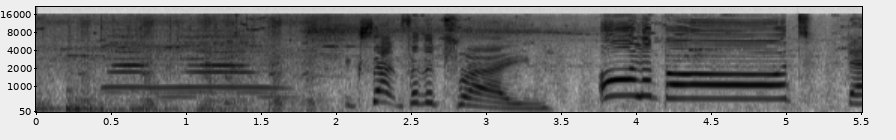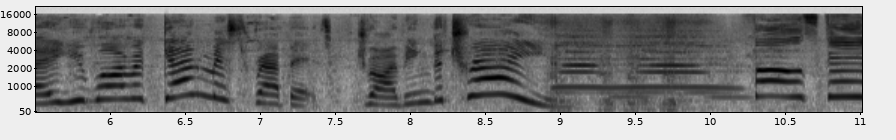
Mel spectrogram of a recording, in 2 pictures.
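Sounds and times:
toy steam train whistle: 0:00.3 - 0:02.0, 0:08.4 - 0:11.0.

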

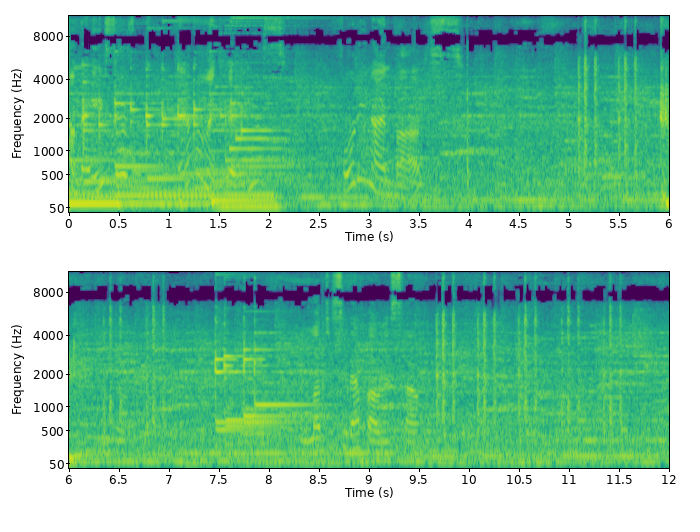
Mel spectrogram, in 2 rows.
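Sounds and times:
slot machine spin effects: 0:07.4 - 0:08.9.

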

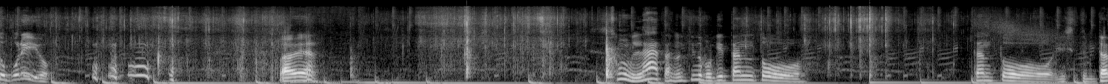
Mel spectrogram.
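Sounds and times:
bubble wrap crinkling: 0:00.0 - 0:06.4, 0:07.3 - 0:09.8.

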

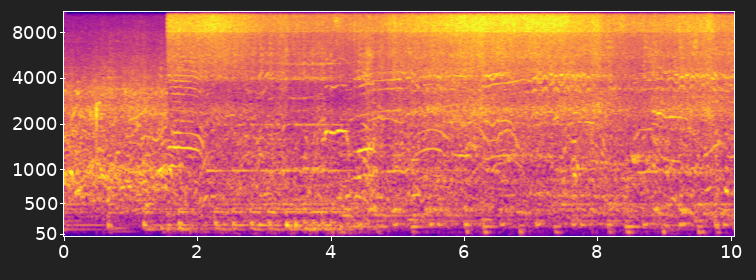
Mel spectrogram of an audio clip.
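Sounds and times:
music with bass beat: 0:01.3 - 0:10.0
water jets hissing: 0:01.6 - 0:10.0.

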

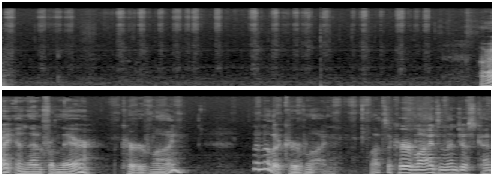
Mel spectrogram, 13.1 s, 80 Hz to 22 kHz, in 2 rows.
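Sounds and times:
pencil scratching on paper: 0:00.0 - 0:05.8, 0:10.2 - 0:13.0.

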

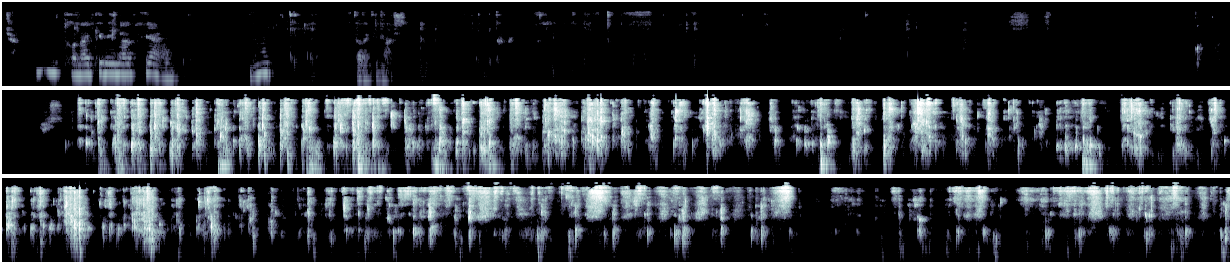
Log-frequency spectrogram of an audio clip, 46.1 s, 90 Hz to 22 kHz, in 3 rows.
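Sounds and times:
dog chewing and slurping: 0:16.1 - 0:46.0
dog tongue lapping table: 0:16.1 - 0:46.0.

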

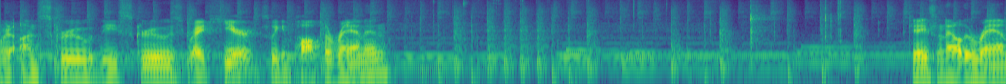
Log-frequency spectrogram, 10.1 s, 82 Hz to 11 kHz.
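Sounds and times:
background music with held chords: 0:00.0 - 0:10.0
small parts clicking and tapping: 0:04.2 - 0:08.5.

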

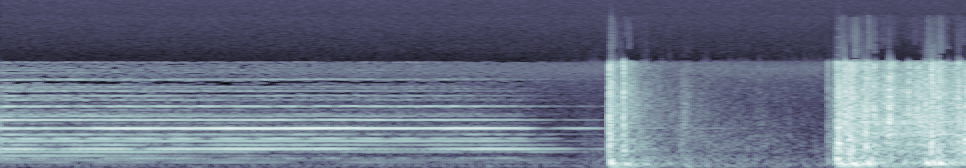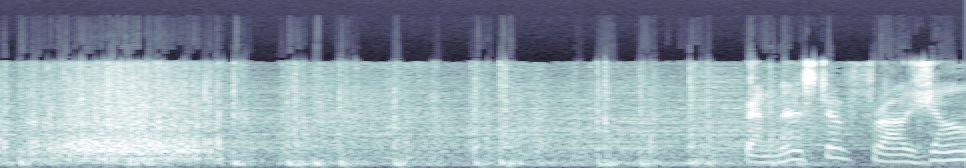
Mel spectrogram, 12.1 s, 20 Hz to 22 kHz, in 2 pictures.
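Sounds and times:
barrage of bangs and crackling: 0:05.2 - 0:12.0.

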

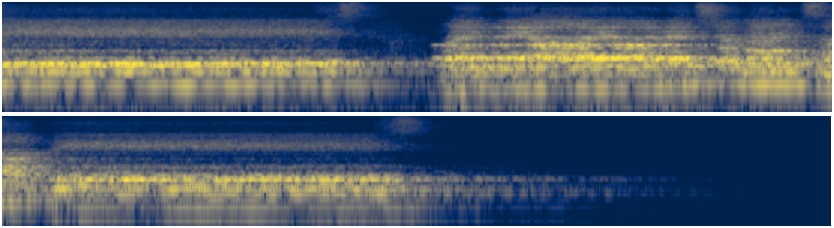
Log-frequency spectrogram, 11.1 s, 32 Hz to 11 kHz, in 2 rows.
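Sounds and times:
choir singing a hymn: 0:00.0 - 0:09.6.

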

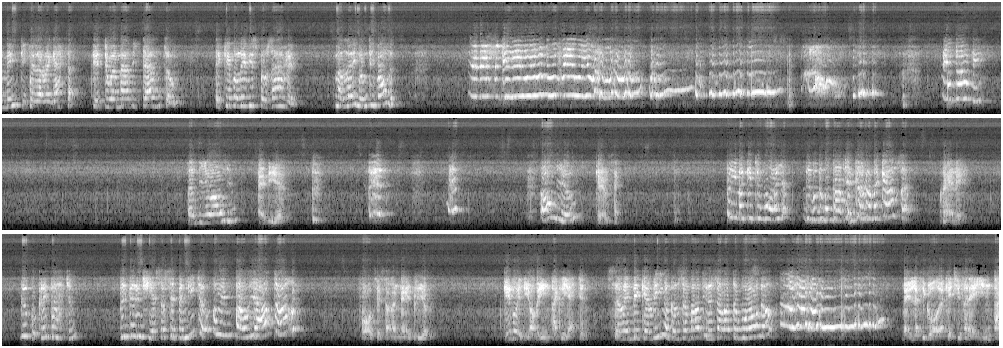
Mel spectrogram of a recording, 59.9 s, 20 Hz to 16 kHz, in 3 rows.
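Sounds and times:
film soundtrack hiss: 0:00.0 - 0:59.9.

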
